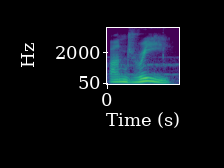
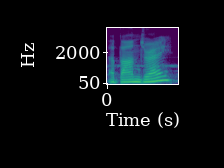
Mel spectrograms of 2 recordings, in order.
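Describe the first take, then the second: First: The last syllable is said like 'dree'. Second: The last syllable is said like 'dray'. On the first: The speaker calls it right. "Bandri, not Dre. Dree" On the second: The speaker calls it wrong. "I've probably pronounced that"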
